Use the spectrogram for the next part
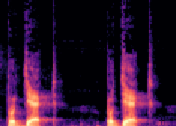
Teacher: a noun the stress is on the first syllable project whereas if it is used as a verb verb the stress shifts from the first syllable to the second syllable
